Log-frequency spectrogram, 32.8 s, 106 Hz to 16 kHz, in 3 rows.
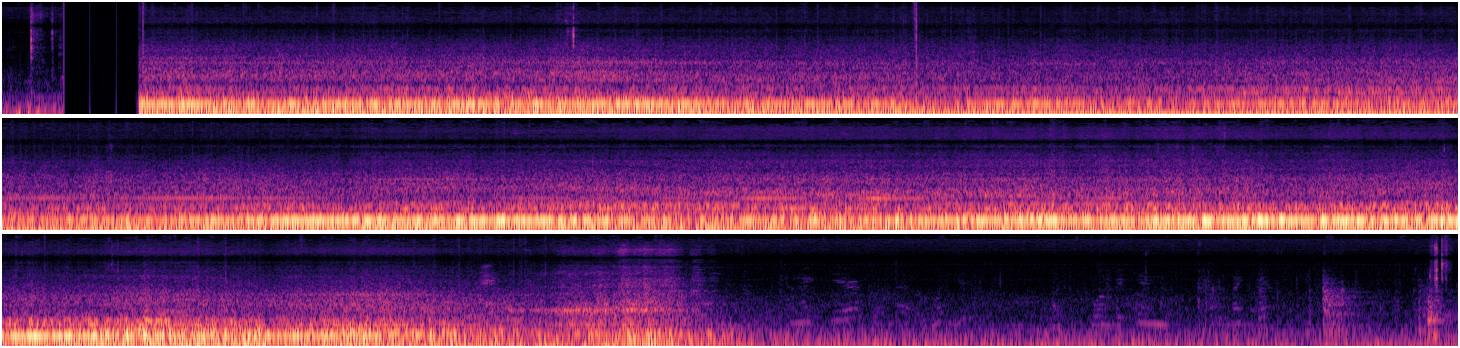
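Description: A vehicle engine running steadily while towing a draper header on its transport wheels. It stops about 27 seconds in, leaving quieter outdoor background.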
